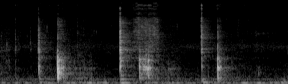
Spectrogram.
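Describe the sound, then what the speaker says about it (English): Homemade dog food of split peas and beans being stirred together in a pot, with scraping, sloppy strokes landing in a few separate bursts against quieter background noise. "Mix that all up."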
